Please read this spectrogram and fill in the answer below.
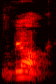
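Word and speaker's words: block: BLOC के ब्लॉक, C की यहाँ भी साइलेंट हो जाता है।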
